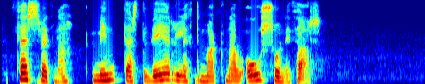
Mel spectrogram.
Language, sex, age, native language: Icelandic, female, 50-59, Icelandic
